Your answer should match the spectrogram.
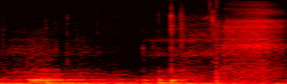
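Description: Soft typing on a computer keyboard during a search on Google, a quick run of faint, irregular key clicks.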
